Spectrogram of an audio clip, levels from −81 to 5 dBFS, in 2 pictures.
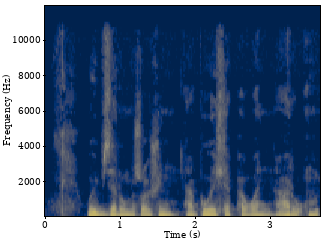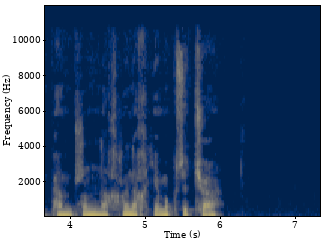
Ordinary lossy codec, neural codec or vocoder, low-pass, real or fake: AAC, 48 kbps; none; 10.8 kHz; real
